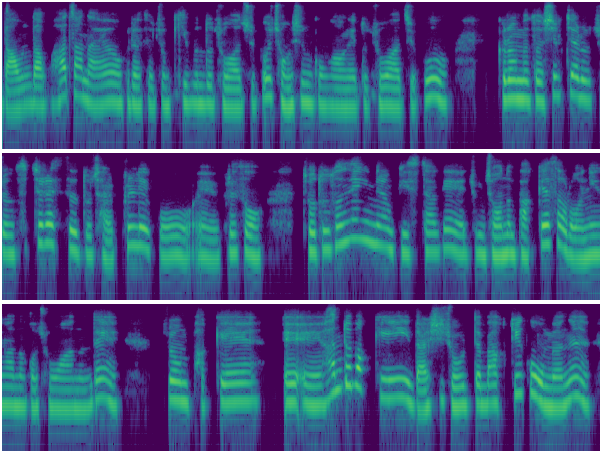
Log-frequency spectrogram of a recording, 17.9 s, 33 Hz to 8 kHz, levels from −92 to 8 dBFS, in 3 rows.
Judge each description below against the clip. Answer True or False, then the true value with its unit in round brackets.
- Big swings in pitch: False (4.5 semitones)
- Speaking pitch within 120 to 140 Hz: False (190 Hz)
